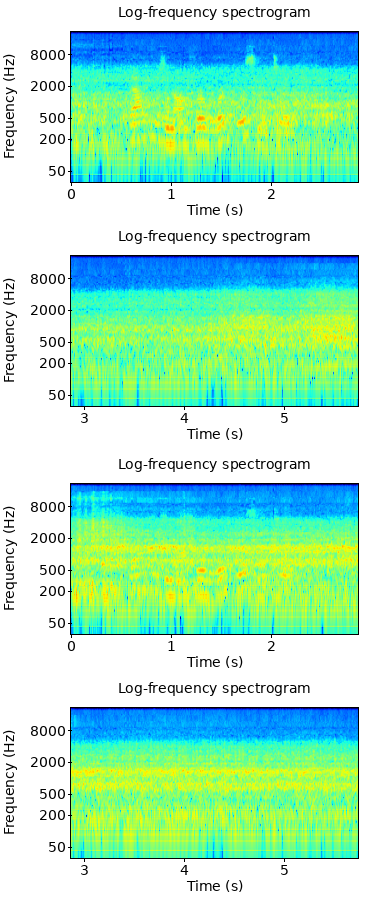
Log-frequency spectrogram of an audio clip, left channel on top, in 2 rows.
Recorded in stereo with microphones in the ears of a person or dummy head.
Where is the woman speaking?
55° left (ahead or behind), 3 m.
